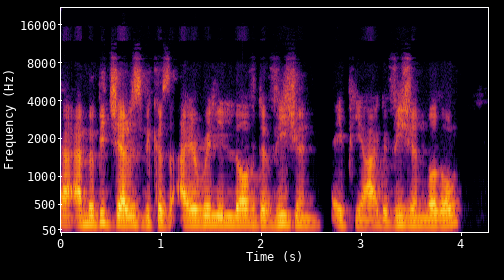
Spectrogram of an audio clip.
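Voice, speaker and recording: A man with a strong French accent speaks at a fairly high pitch and a fairly quick pace against a quiet background. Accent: thick French. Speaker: tech speaker. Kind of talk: live-streamed tech talk. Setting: live stream. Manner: halting, many fillers and restarts.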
